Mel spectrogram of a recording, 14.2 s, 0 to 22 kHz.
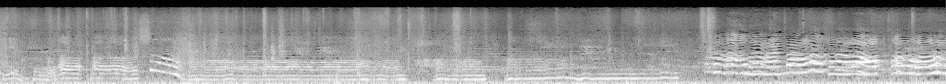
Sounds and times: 0.0s singing 14.1s

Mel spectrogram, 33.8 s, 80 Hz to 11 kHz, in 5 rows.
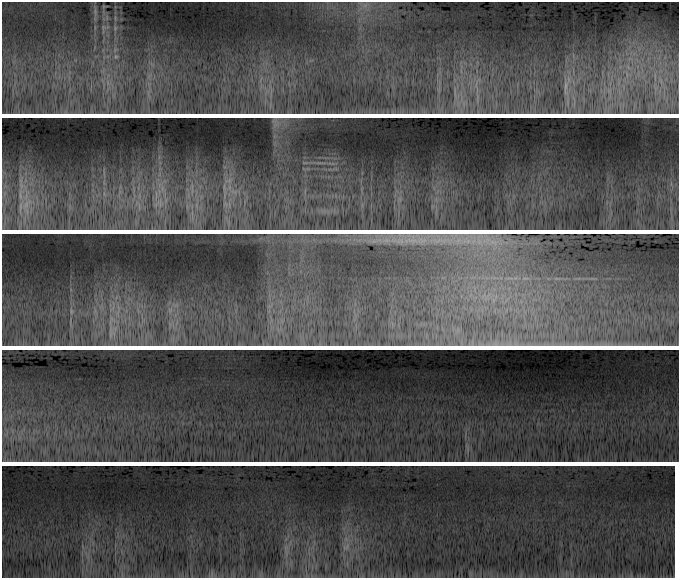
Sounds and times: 0.0s Buses 33.8s
0.0s Light traffic 33.8s
16.2s Distant siren 21.6s

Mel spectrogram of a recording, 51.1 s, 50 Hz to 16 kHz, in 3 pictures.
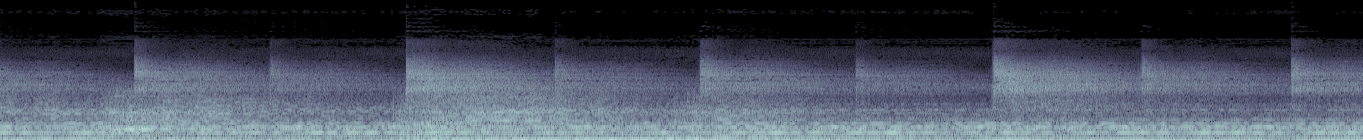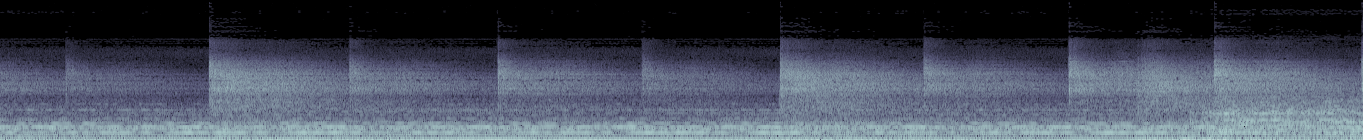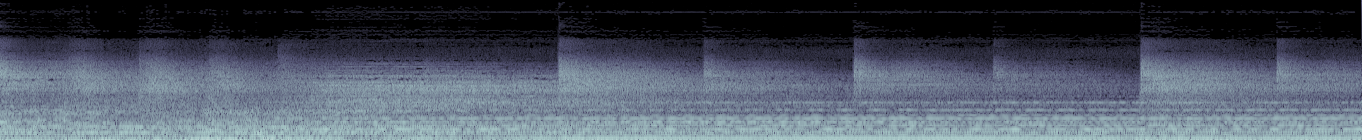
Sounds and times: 0.0s dark and creepy wee drone 51.1s

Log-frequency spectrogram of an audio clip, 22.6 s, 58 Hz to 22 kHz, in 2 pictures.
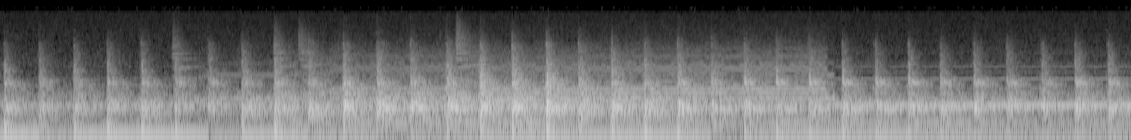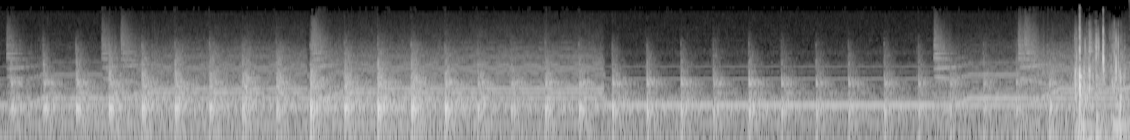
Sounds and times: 0.0s music 22.6s

